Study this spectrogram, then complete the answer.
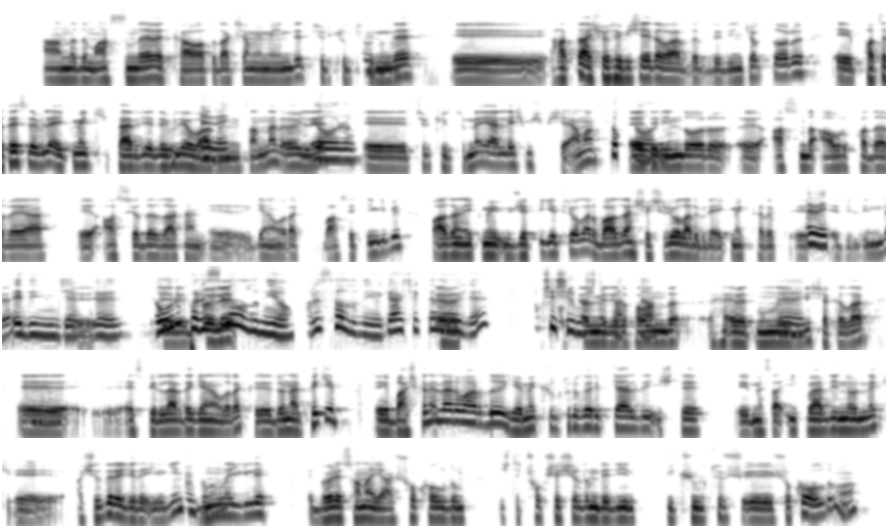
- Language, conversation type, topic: Turkish, podcast, Seyahatlerinde karşılaştığın en şaşırtıcı kültürel alışkanlık neydi, anlatır mısın?
- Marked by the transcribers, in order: other background noise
